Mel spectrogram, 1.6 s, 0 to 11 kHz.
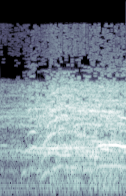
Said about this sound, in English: Now that cheering you hear is the way people cheered the day Franklin Delano Roosevelt came to town and visited Muscle Shoals. It was January 33. He wasn't president yet, just president-elect. Well, we crowded the station and watched him shuffle out.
